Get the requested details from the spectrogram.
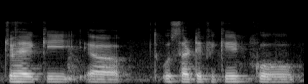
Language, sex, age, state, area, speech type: Urdu, male, 18-30, Uttar Pradesh, urban, spontaneous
